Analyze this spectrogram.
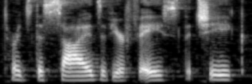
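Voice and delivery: calm, unhurried meditation voice with long pauses; guided meditation. Real, not acted. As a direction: guide them gently into relaxation, leaving space between phrases. Leads a guided relaxation meditation.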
